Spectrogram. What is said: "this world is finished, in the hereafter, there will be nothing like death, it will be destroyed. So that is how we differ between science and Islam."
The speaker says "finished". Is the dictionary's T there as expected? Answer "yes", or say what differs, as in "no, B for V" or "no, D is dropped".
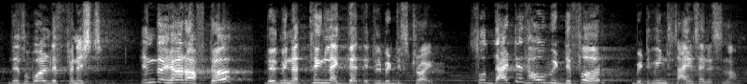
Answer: yes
